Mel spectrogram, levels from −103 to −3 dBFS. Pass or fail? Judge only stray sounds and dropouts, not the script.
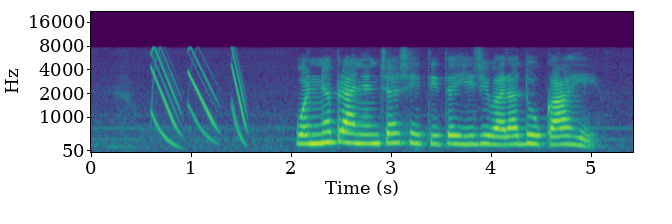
fail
